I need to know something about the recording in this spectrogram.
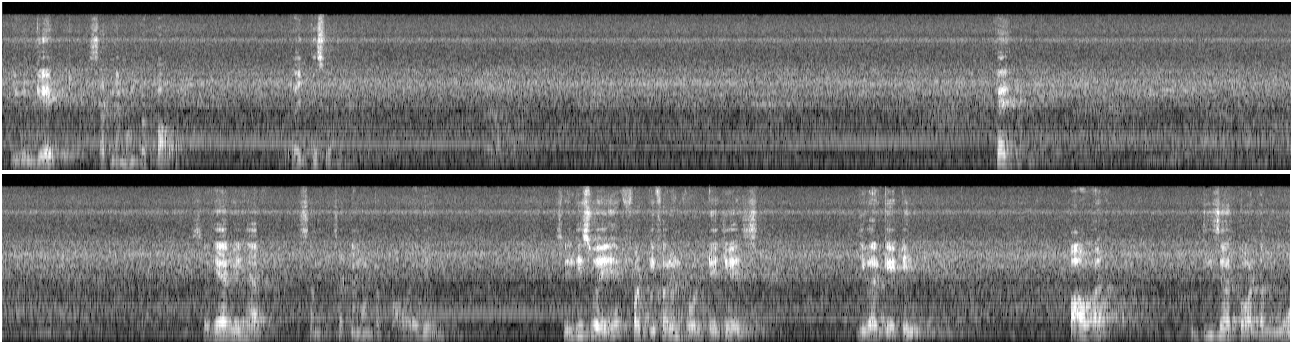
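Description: A power supply hums steadily.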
